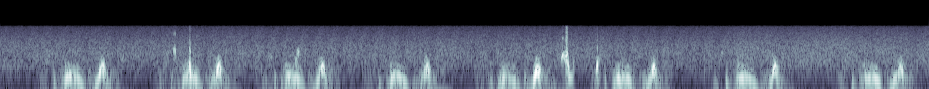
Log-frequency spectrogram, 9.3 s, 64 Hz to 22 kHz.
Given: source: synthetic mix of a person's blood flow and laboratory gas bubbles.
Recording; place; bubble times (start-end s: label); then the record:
Doppler ultrasound of blood flow; precordium
1.72-1.78 s: bubbles
1.85-1.94 s: bubbles
2.94-3.02 s: bubbles
5.58-5.74 s: bubbles
5.93-6.01 s: bubbles
From the record:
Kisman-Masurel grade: 123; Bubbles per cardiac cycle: 1 to 2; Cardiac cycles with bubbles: 10 to 50%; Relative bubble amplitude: loud (0.450 to 0.775); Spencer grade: 2 (many but less than half of the cardiac periods contain bubble signals, singularly or in groups); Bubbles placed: only in the low amplitude regions of the cardiac cycle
